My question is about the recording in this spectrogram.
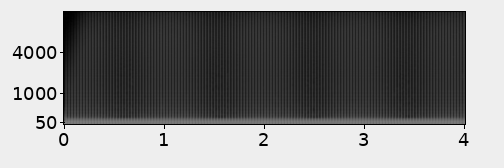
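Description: Low sawtooth note from a modular synthesizer, held on one pitch through a Q107a state-variable low-pass filter. The cutoff is opened right at the start, so the tone turns bright with its full set of harmonics. Near the end the cutoff starts to come back down and the top of the sound dulls.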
